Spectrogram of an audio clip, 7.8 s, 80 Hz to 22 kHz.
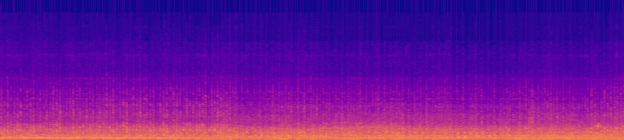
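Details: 1941 Caterpillar dozer that sat for years, started via pony motor: loud, steady diesel clatter at low idle with no misses or surging. The control shuts it down when pushed forward, so it will only idle for now. Normal idle.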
